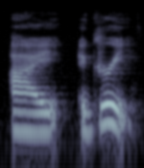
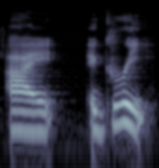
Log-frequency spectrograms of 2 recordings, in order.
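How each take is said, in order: The two takes are said the same way.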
